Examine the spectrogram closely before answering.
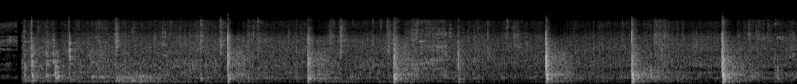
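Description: A hand tool striking and breaking up an old concrete slab, with sharp blows about once a second and loose rubble shifting. Steady heavy rain runs underneath.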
